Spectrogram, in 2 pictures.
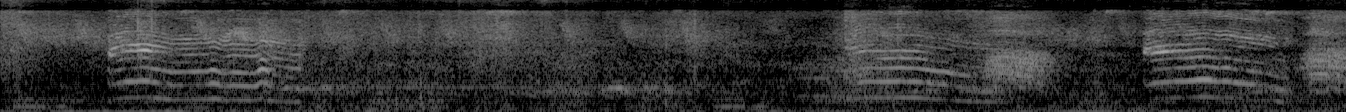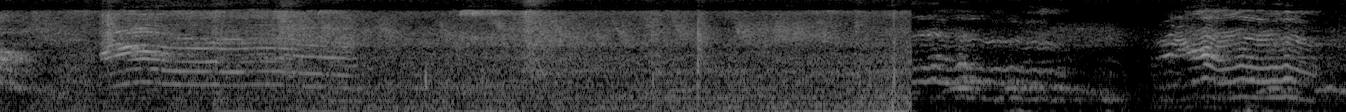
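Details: Cats or kittens giving a rapid run of meows, some short and wavering, others longer and arched, overlapping as if from more than one animal, with steady low background noise.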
